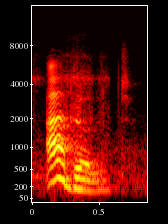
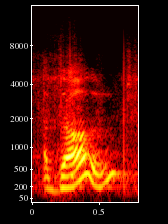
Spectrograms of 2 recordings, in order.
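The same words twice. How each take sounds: First: "adult" stressed on the first syllable, AD-ult. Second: "adult" stressed on the last syllable, a-DULT; stress on second syllable. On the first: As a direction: hit AD at the start of "adult". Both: Shown as a demonstration. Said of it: "multiple pronunciations".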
